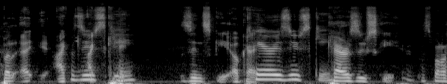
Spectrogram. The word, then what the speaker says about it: Karaszewski: Marlos Forman, Scott Alexandria, and Larry Kazawinski won the Golden Globe for Best Director and Best Screenplay, respectively.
